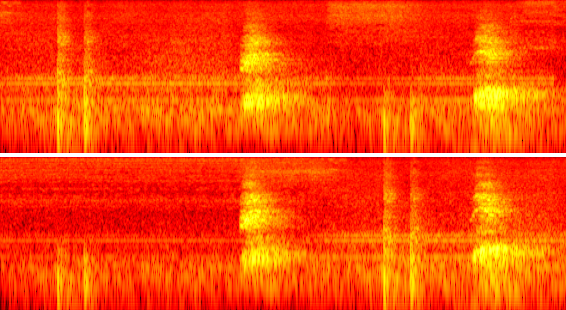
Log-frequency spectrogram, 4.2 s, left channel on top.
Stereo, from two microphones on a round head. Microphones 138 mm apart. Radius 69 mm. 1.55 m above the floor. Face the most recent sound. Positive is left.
turn(degrees=-85)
